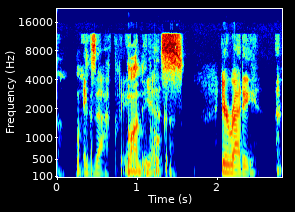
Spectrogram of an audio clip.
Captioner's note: foreign language 00:41:46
